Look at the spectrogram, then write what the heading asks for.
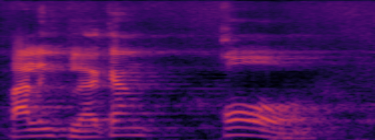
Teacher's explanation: Yang pertama dari pangkal lidah atau lahwiyah, yaitu huruf ko sama huruf k. Kita nanti huruf ko sama k ini tempat keluarnya dari lidah paling belakang.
